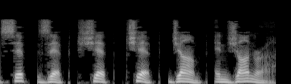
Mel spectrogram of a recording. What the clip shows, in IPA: s z ʃ tʃ dʒ ʒ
